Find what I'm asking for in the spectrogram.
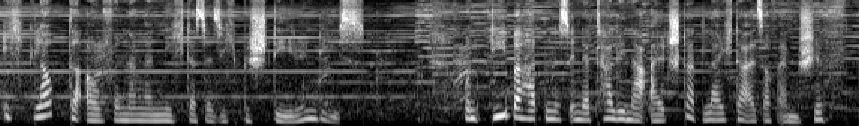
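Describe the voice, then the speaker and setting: An actress playing a tender, wistful deaconess who is an inspector's partner, in a radio drama. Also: female voice, lowish voice, lively intonation, normal speed, over music, natural voice. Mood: reflective narration. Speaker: actress, also narrating the story. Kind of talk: German radio drama dialogue and narration.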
